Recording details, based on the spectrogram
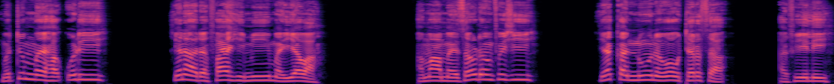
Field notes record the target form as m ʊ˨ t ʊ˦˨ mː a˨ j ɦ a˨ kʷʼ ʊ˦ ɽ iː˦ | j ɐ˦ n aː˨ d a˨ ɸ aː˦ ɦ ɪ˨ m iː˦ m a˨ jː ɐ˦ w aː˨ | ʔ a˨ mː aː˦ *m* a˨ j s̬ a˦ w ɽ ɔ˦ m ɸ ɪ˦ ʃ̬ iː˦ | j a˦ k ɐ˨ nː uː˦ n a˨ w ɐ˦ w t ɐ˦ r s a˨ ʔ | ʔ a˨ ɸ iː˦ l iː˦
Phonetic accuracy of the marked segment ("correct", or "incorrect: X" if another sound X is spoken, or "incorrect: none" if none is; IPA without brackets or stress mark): correct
